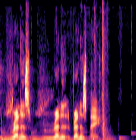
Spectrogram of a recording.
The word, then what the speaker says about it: Renesmee: It's pronounced Renesmee.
